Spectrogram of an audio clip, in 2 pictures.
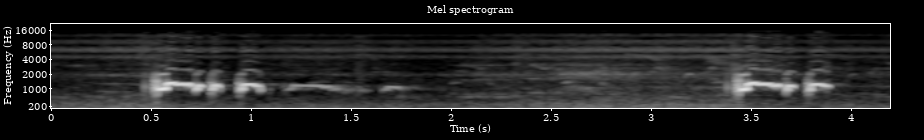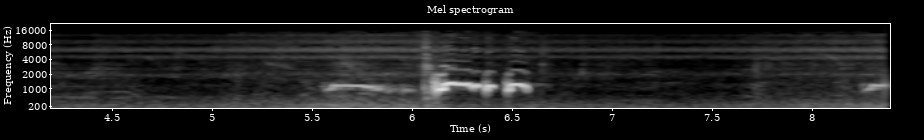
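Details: Zebra dove used as a decoy for trapping wild birds, calling boldly though a tree squirrel disturbs it. Loud stuttered coo phrases repeated every few seconds, each trailed by softer drawn-out coos.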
